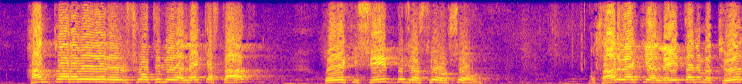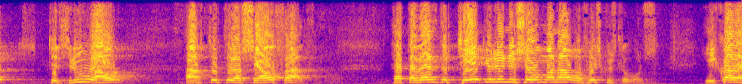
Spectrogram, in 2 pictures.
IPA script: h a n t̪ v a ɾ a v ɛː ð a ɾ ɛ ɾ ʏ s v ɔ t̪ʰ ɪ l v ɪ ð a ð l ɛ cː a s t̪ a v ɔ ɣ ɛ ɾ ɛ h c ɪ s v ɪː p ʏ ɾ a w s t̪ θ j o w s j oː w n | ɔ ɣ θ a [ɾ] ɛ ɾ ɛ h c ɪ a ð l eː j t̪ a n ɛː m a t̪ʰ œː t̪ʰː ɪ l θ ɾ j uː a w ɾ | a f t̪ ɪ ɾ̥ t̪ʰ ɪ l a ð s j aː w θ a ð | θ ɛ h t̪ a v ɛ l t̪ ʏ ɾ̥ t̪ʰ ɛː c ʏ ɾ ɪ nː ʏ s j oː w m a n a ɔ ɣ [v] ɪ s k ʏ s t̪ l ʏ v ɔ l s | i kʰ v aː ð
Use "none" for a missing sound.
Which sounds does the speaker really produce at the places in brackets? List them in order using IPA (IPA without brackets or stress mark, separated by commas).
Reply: ɾ, f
